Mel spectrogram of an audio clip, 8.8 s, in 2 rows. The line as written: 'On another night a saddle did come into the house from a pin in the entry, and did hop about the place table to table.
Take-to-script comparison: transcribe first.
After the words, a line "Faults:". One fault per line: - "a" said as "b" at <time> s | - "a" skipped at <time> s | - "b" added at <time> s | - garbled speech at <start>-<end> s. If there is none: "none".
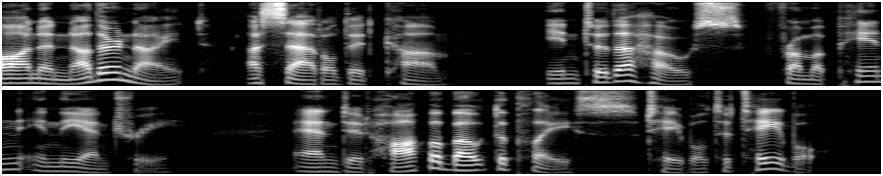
'On another night a saddle did come into the house from a pin in the entry, and did hop about the place table to table.
Faults:
none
